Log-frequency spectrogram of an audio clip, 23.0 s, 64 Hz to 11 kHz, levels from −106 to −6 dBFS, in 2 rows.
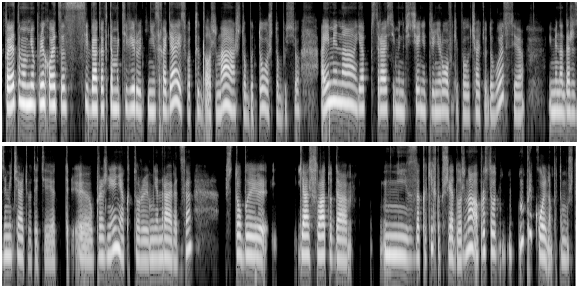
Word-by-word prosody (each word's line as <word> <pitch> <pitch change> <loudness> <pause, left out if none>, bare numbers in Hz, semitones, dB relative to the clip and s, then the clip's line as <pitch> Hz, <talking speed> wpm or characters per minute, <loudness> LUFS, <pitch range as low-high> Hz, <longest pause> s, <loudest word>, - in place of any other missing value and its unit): поэтому 260 +3 +8
мне 255 0 +9
приходится 250 -2 +6
с 230 - -10 0.3
себя 225 -2 +6
как-то 225 +1 0
мотивировать. 220 -1 0
Не 205 -1 -1
исходя 215 +7 +3
из, 225 -7 -1
вот, 180 0 -8
ты 200 - -6
должна, 205 +5 +2
чтобы 180 -4 -9
то, 225 -1 -2
чтобы 180 -4 -12
сё. 210 - -11 0.4
А - - +3
именно 270 -1 +5
я 225 0 0
постараюсь 215 0 -1
именно 205 -2 -5
в 195 - -12
течение 210 -1 -5
тренировки 195 -1 -5
получать 180 +1 -8
удовольствие, 180 - -6 0.5
именно 200 0 -1
даже 190 0 -2
замечать 195 -1 -4
вот 165 0 -16
эти 80 - -10 0.2
т - - -12
э, 90 -2 -4
упражнения, 195 - -1
которые 170 -2 -7
мне 175 0 -4
нравятся. 180 - -2 0.7
Чтобы 195 -2 0 0.6
я 205 -1 +4
шла 200 +1 +3
туда 180 -3 -1 0.6
не 200 -4 0
из-за 180 +1 -5
каких-то 255 +9 -8
"потому - - -14
что - - -5
я 180 - 0
должна", 195 +11 +1
а - - +1
просто, 225 +1 -3
вот, 215 - -5 0.4
ну 310 +3 -2
прикольно 425 - -1
потому 175 -1 -12
что. - - -13
200 Hz, 145 wpm, -23 LUFS, 185-230 Hz, 0.7 s, мне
